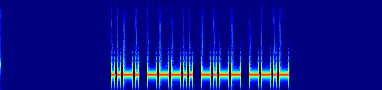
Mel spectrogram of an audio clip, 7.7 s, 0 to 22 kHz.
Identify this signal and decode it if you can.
Morse code, heard as a keyed tone, about 21 wpm, 700 Hz. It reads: F8YQ
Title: DXCC-100 Call Signs - 4 Characters - 20wpm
